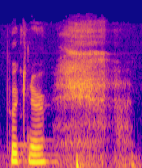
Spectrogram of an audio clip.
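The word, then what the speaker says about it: Buechner: Frederick Buchner, am I pronouncing that properly? B-U-E-C-H-N-E-R, Buchner.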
